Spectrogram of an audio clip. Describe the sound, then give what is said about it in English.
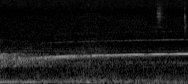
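A police car siren sounds as a single steady, faint tone that rises slowly in pitch across the whole stretch, with no voices over it. “And if you don't, that police car is what's coming for you.”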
